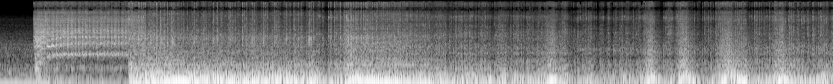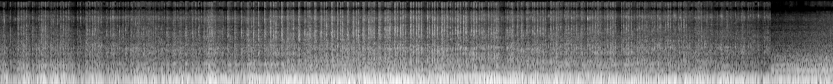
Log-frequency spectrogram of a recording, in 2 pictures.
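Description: Race car Skid Mark's engine idles loud and close, its lumpy rumble rising into repeated revs before settling back, with no talk over it.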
